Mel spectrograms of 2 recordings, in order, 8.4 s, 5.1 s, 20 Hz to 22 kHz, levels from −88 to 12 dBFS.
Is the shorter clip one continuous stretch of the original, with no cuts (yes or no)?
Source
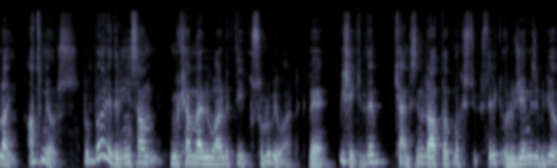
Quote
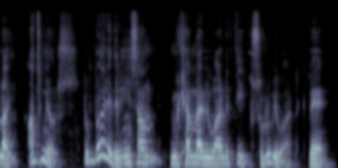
yes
